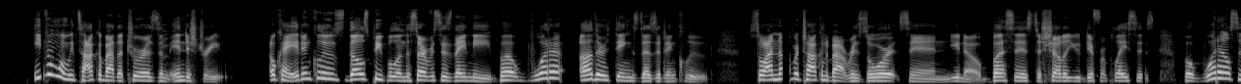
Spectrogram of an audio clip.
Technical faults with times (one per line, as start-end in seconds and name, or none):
0.39-0.45 digital broadcast dropout
7.81-7.92 digital broadcast dropout
11.41-11.47 digital broadcast dropout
